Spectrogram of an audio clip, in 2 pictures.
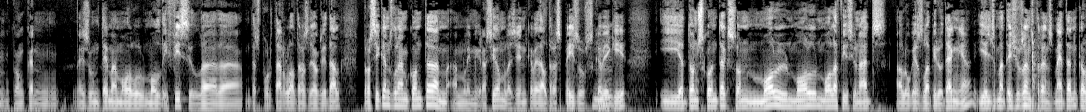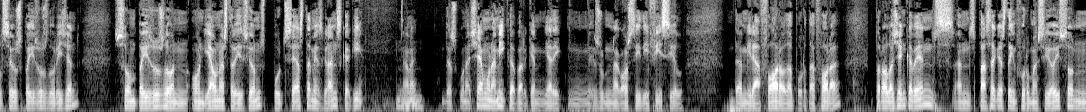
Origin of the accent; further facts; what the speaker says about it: Catalonia, Spain; Sí, potser som els catalans dels pocs que no celebrem el Cap d'Any amb focs artificials.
